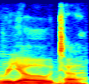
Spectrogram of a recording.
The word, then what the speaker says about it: Riota: Riota. Riota. Yeah, that's that's how you say it.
